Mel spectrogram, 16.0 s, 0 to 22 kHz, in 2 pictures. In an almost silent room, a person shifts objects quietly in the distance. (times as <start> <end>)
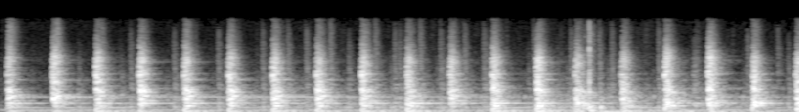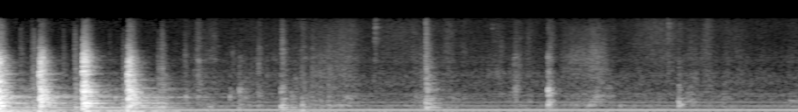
9.7 16.0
